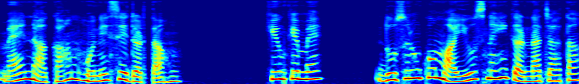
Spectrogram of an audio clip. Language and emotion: Urdu, fearful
